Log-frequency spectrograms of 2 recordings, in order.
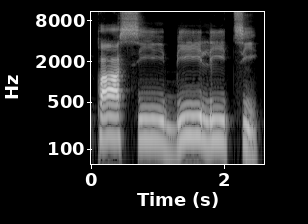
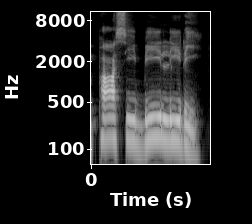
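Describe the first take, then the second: First: "possibility" syllable by syllable with a crisp T ending; student's pronunciation. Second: "possibility" with a soft tapped ending, pa-si-bi-li-ri; student's pronunciation. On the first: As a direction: say "possibility" slowly as pa-si-bi-li-ti. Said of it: "Benson di m". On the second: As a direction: end "possibility" in -ri instead of -ti. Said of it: "Diables di m". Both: Retold or imitated.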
